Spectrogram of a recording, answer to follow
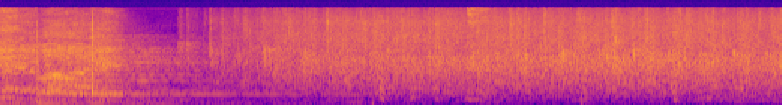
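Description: A mixed choir with a Turkish classical ensemble of ud, kanun and violins ends the song on a held final chord that stops about a second in, with one note lingering briefly. Audience applause then rises and carries on steadily.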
